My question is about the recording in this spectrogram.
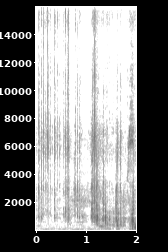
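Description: Sheets of coffee-dyed paper rustling and crackling as they are picked up and handled, a quick irregular run of crisp crackles.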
